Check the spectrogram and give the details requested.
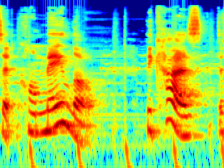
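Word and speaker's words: cómelo: So comelo. 1, 2, 3. So since the stress naturally falls on the second to last syllable, if the word ends in a vowel, which is this, see it's S or a vowel. So a vowel, N or S.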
